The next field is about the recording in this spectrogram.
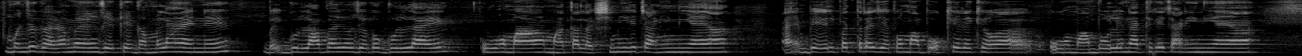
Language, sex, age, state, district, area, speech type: Sindhi, female, 45-60, Gujarat, Kutch, rural, spontaneous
